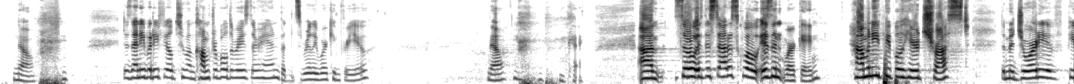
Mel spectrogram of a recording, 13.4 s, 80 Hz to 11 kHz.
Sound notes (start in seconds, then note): 0.5 woman giggles; 6.4 woman giggles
